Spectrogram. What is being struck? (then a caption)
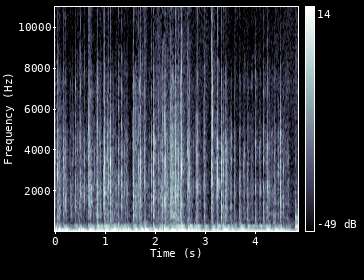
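Plastic membrane computer keyboard. Fingertips of both hands type rapidly on a full-size black plastic membrane keyboard, then one hand continues typing. Dense, short, bright clicks and taps run continuously over a strong low, steady rumble.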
